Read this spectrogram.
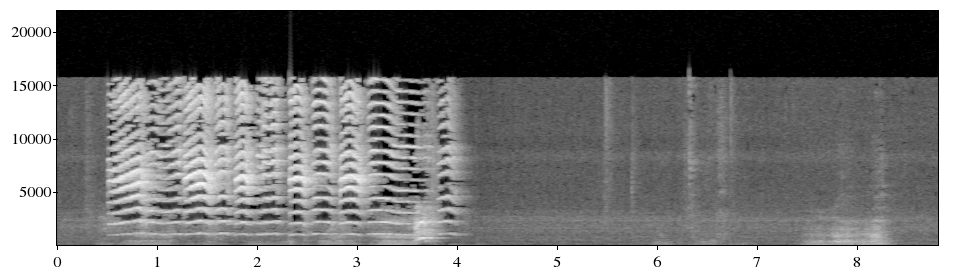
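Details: Gordon Setter puppies, eight weeks old, playing with their mother indoors: a run of high, wavering whines and squeals over about four seconds with low growly scuffling, then quiet, then another short low growling burst.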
